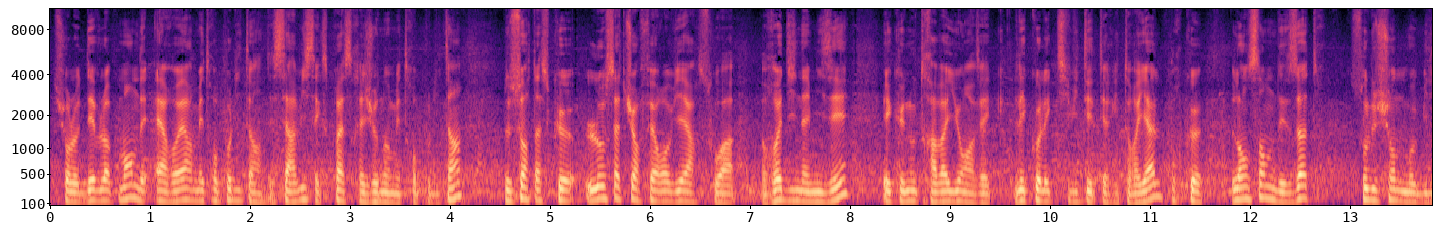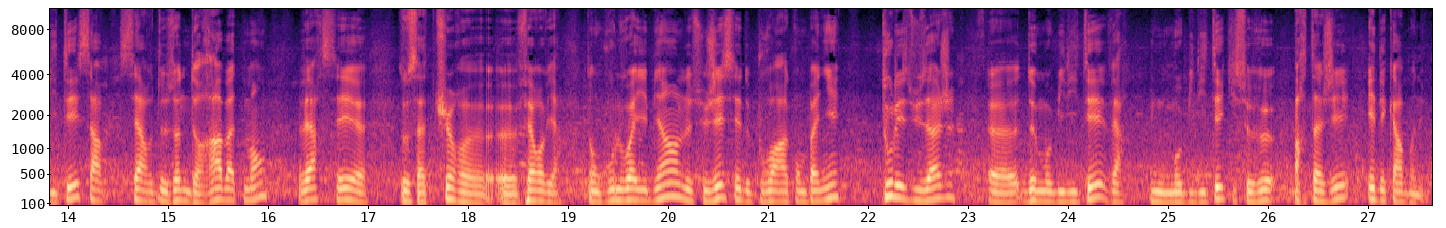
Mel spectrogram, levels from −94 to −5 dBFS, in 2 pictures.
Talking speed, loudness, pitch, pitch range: 160 wpm, -18 LUFS, 135 Hz, 125-145 Hz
